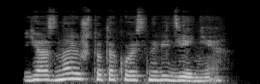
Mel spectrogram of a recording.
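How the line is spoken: Forced calm, chattering teeth. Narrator (Russian): она пыталась спокойно произносить, но зубы у нее стучали

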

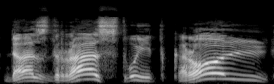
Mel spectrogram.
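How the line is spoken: Loud chorus of soldiers. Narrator (Russian): солдаты громко подхватили этот клич

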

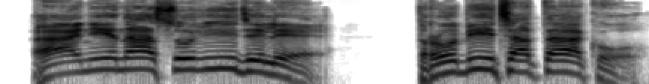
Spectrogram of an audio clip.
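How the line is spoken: Shouted. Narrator (Russian): выкрикнул Вариний

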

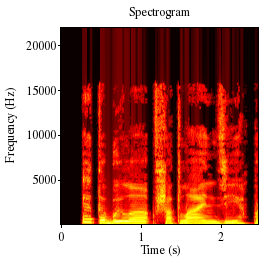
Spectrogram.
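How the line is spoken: Purring. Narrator (Russian): промурлыкал

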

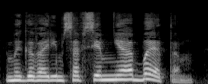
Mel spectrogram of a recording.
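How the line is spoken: Sharp interruption. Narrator (Russian): резко перебила ее Хлоя

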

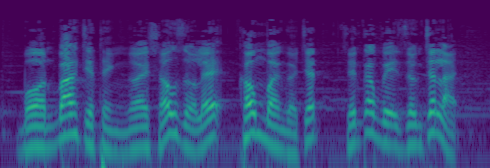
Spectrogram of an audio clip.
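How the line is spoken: Raised voice. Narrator (Vietnamese): Ký Châu Đại Hiệp cao giọng thốt

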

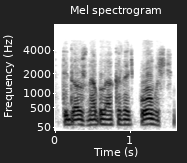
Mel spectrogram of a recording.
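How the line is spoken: Shouting. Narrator (Russian): Рима кричала

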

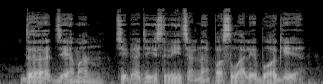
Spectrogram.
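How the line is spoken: Hoarse voice. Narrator (Russian): Хрипло произнес он

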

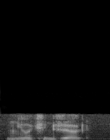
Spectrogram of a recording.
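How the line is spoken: Quiet. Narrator (Russian): тихо сказала она

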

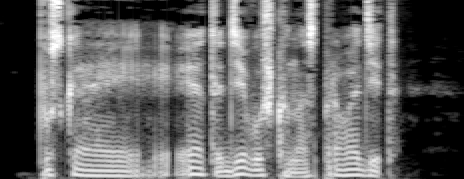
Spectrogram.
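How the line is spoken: Whisper in ear. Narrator (Russian): шепнул я на ухо Хельге

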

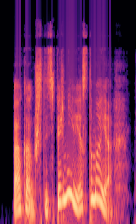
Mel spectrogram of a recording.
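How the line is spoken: Snorting. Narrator (Russian): тоже фыркнул Мышкин

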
